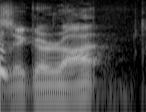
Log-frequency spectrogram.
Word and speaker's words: ziggurat: But, the tower was, common thought is it's a ziggurat. I think I'm saying that right. It looks like juggernaut a little bit, but not actually like juggernaut. It's a ziggurat.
